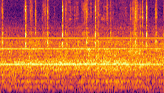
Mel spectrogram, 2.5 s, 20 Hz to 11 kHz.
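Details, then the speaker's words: Pontiac G8 GT V8 at salvage auction, sold as non-running, almost full tank, jump power present: light quick relay clicks over faint electrical hum, starter not turning at all, even in neutral; no crank, owner suspects bad starter solenoid or faulty wire. "I don't hear the starter not at all let's try it in neutral no doesn't make any difference"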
